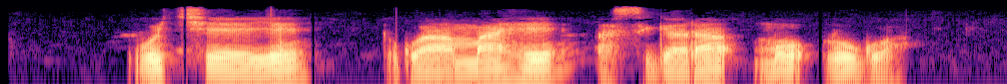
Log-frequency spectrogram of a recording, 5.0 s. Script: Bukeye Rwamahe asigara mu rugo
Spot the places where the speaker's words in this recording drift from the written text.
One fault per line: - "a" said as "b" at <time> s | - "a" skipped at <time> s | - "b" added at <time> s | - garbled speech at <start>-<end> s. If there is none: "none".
none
